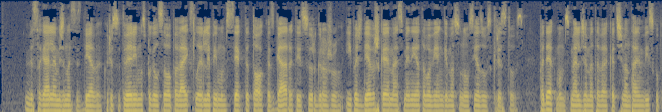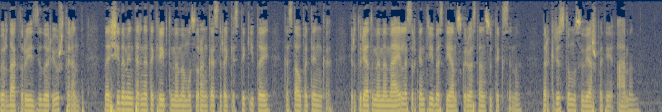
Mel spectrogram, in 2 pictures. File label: internet prayer lithuanian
